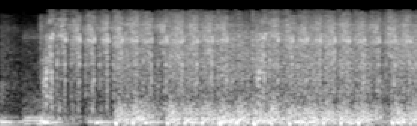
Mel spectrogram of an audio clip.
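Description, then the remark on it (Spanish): Loud, sustained automatic gunfire from guns without silencers: rapid bursts of sharp, cracking shots that repeat in a steady rattling rhythm for nearly three seconds, with no voices. “Las armas de ellos no tenían silenciador. Sentí los impactos sobre el chaleco”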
